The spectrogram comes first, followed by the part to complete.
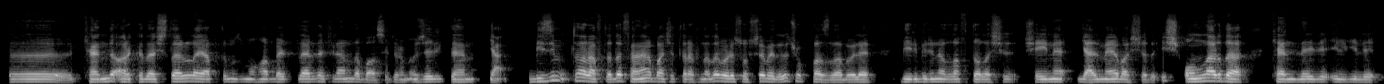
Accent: native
